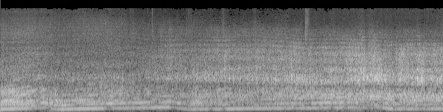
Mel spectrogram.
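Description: A car engine's pitch drops suddenly at each gear change.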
